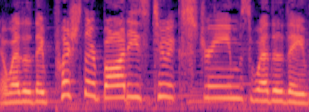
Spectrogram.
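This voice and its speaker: Over music in the background, a woman speaks at a moderate pace with lively intonation. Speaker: podcast host. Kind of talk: podcast intro.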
